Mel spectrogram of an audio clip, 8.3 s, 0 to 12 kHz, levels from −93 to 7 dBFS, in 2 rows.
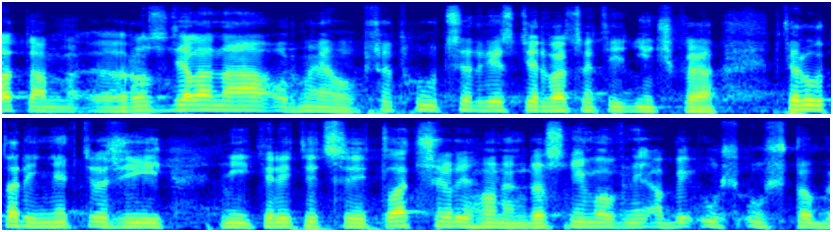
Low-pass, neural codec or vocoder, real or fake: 10.8 kHz; codec, 44.1 kHz, 2.6 kbps, SNAC; fake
